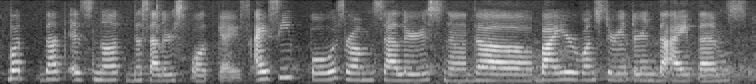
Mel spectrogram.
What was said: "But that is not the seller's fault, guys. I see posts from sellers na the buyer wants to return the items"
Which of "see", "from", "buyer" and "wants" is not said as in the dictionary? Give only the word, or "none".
none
